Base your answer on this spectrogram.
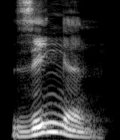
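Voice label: "singen", German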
